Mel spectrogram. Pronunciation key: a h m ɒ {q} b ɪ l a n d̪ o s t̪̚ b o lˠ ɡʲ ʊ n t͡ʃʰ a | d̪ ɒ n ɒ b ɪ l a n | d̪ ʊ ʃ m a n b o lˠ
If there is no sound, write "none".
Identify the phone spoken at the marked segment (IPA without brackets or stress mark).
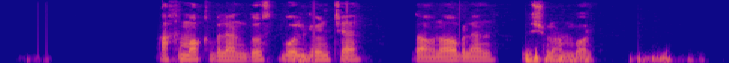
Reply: q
